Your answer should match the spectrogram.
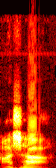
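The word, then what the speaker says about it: عشاء: আর ওয়াল আশা আশা আশা বলবেন এখানে কিন্তু আইন আইন দ্বারা উচ্চারিত কিন্তু বাংলায় আইনটাকে উচ্চারণ করা যায় না। মানে আশা আইন দিয়ে বলবেন আশা আলাইক।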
